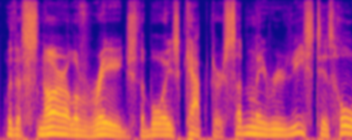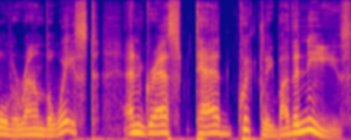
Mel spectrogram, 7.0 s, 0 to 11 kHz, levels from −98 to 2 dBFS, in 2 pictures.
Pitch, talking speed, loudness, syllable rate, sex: 145 Hz, 190 wpm, -17 LUFS, 4.4 syllables/s, male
